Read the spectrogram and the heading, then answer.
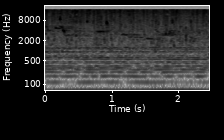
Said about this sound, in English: You notice the water is pure, clean, cool, and refreshing. Listen to the gentle flow of the rapids.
